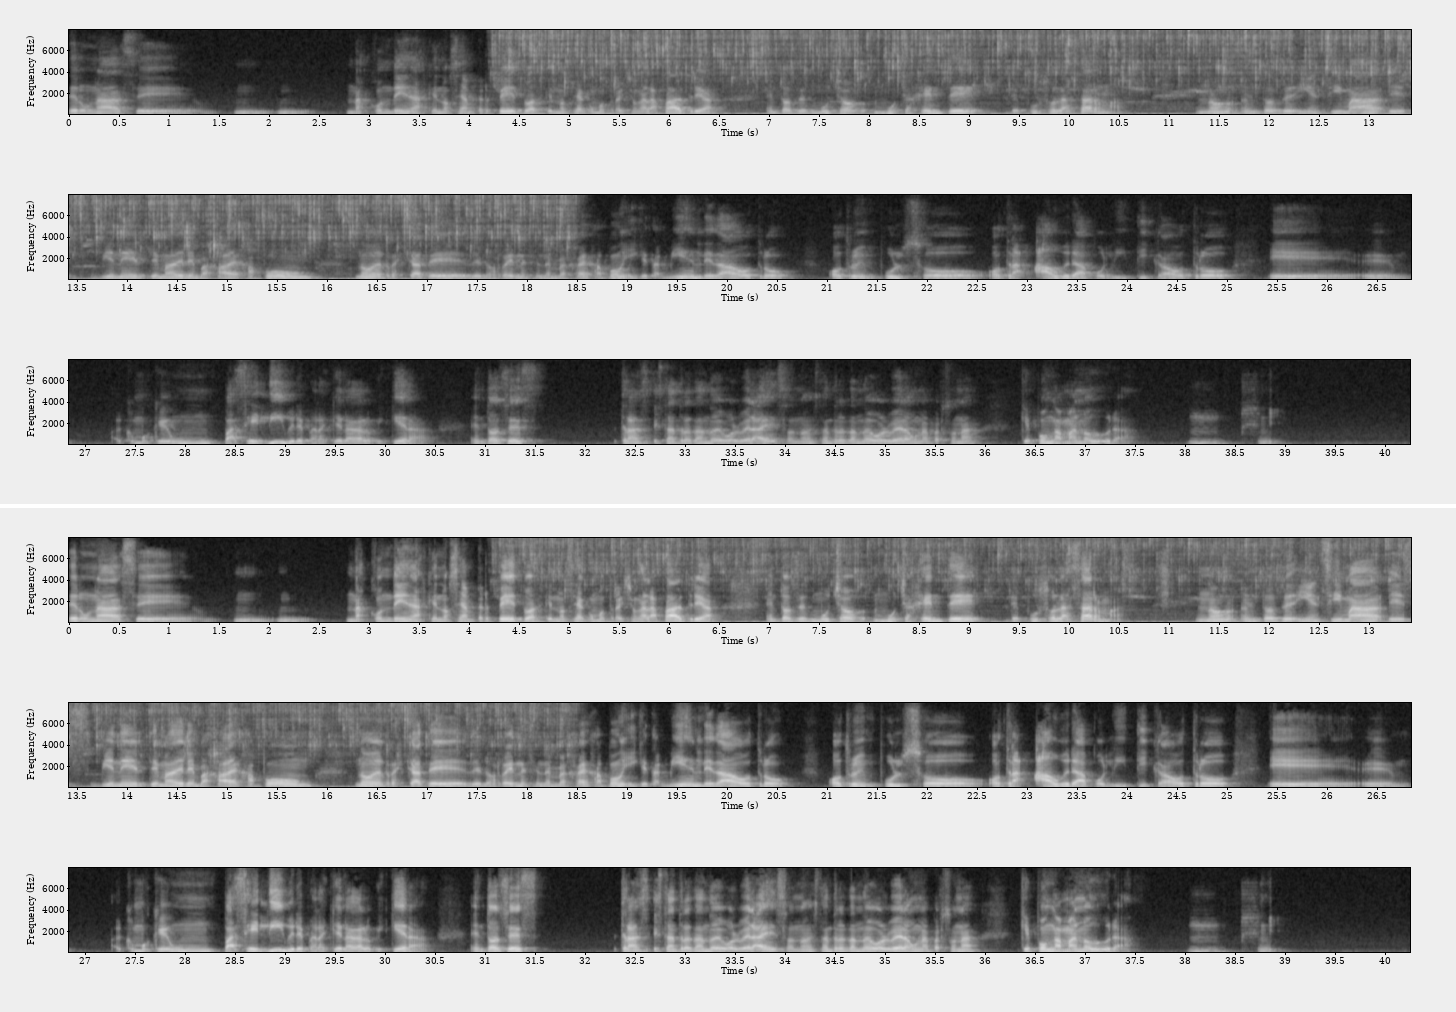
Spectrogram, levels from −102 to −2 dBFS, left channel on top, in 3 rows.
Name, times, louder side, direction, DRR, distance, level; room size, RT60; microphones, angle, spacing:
voice 1, 0.0-1.4 1.7-2.4 2.8-9.1 9.4-10.6 10.9-11.0 11.3-20.6 21.0-25.0 25.4-26.8 27.4-30.4 30.9-31.5 32.4-35.9 36.4-37.5 38.7-38.9, right 5 dB, 80° right, 0.4 m, -27 dB
sound 1, 4.2-18.5, equal, 50° left, 2.3 m, -29 dB
voice 2, 38.0-38.9, right 1 dB, 30° right, 1.0 m, -40 dB
12.5 x 6.6 x 5.1 m
head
